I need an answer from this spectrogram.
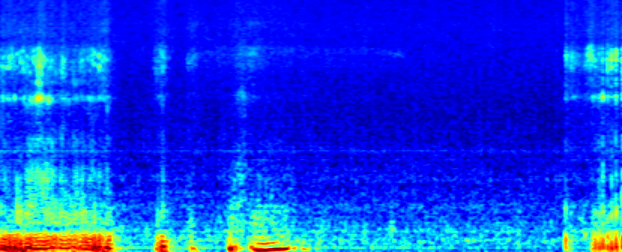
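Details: Bulldog snoring while asleep indoors: deep, rasping low snores in uneven bursts, a long one at the start, shorter snorts around the middle, and another rumbling snore at the end, with quiet breathing gaps between.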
